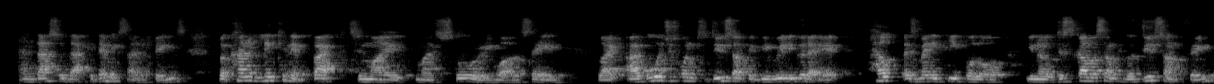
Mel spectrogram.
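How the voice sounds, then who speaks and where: A man with a London accent speaks with lively intonation. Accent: London English, multicultural. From northwest London. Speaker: sports therapist. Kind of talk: podcast interview. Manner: casual, hesitant with fillers.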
